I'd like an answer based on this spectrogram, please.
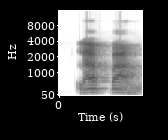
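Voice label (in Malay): "lapang", Malay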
